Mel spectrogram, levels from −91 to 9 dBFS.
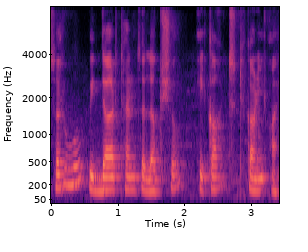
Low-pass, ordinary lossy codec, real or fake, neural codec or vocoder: none; none; fake; codec, 16 kHz, 6 kbps, DAC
